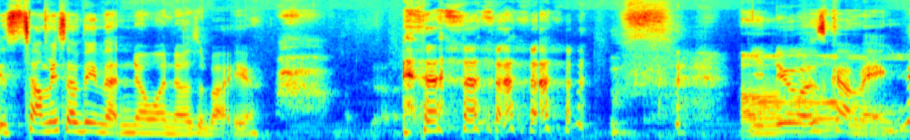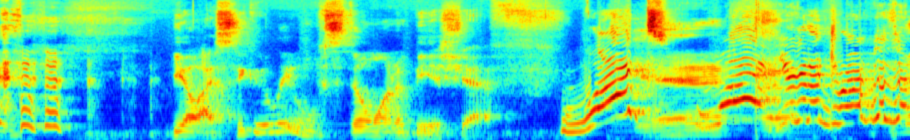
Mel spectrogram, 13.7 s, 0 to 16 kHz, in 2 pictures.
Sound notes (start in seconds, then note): 3.0 laughs together; 5.6 laughs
